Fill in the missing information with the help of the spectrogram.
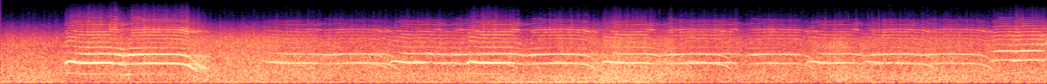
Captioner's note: voice echoes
